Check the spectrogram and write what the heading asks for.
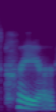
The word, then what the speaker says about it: Kreher: last name yeah yeah it's crayer so rhymes with prayer all right and I want to welcome into the program Dr narissa crer narissa how are you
